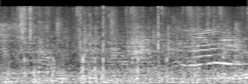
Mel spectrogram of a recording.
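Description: Shop ambience: background music playing under indistinct voices, with a few light clicks.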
